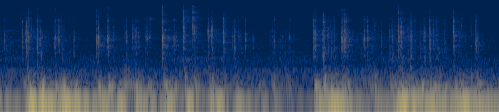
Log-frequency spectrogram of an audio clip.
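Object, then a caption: Plastic computer keyboard. Fingertips type steadily on a full-size black plastic RGB backlit gaming keyboard with a hollow housing, resting on a marble surface. The rapid keystrokes make deep, hollow thocks with bright clicky edges. The typing briefly pauses around the three-second mark before resuming.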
